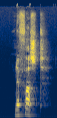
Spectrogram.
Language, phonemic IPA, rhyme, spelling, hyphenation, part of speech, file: Dutch, /neːˈfɑst/, -ɑst, nefast, ne‧fast, adjective, Nl-nefast.ogg
- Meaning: adverse, damaging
